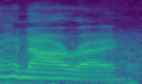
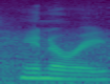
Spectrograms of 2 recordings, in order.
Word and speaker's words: Henare: It's not Henare, it's Henry, I believe, I think.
